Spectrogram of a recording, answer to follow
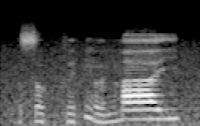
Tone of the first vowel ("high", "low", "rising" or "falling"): rising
